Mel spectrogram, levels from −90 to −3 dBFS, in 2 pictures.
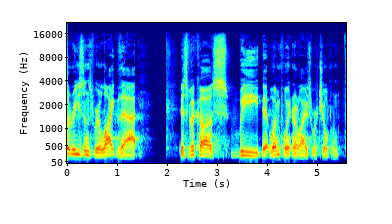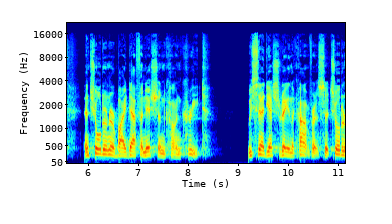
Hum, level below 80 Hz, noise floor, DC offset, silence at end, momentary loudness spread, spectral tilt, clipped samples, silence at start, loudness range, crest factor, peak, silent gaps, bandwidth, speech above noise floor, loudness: none; -76 dBFS; -82 dBFS; under 0.1%; 0 s; 9 LU; -3 dB/octave; under 0.1%; 0 s; 1 LU; 20 dB; -4 dBFS; none; 16.5 kHz; 59 dB; -24 LUFS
